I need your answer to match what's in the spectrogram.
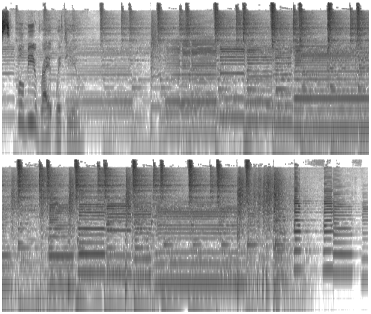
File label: Holiday, on hold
